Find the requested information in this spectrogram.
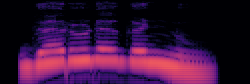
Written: ಗರುಡಗಣ್ಣು

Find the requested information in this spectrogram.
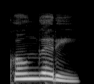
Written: ಕೊಂಗರಿ

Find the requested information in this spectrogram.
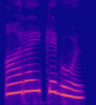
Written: ಆರೈಕೆಗೊಳ್

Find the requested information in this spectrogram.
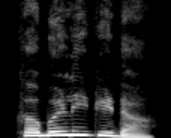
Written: ಕಬಳಿಗಿಡ

